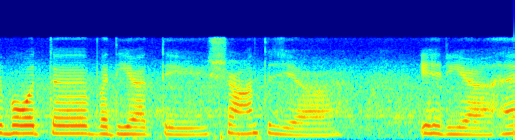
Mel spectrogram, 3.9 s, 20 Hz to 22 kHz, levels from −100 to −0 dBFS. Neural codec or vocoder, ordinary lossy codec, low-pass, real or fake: none; none; 7.2 kHz; real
